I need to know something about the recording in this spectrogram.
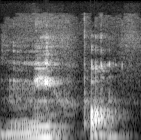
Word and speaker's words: Nippon: It's actually pronounced Nippon. Is it? Yeah, Japan is the anglicised version of it.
